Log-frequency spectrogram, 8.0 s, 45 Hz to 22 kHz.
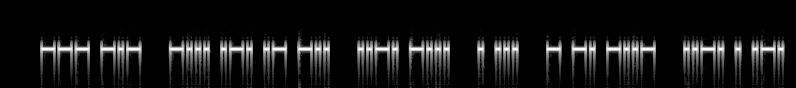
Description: Morse code, heard as a keyed tone, about 28 wpm, 700 Hz. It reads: OK BRAD FB ES TNX FER
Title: K1USN SST QSO Practice 28wpm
